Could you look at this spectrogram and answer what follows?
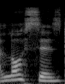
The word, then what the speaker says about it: losses: 我注意到很多同学会把 losses 这个元音 a 读成一个比较紧张的那个元音就是一个 e 的那个音哈读成 losses 这里面大家注意不是紧音而是那个松音单元音短元音 a says 相当于是 sit sit 里面的那个 a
